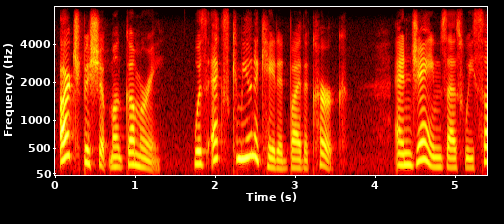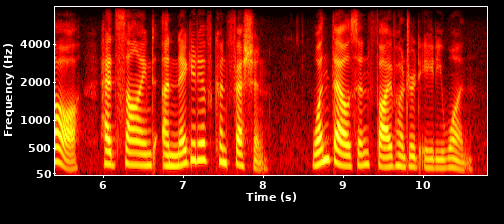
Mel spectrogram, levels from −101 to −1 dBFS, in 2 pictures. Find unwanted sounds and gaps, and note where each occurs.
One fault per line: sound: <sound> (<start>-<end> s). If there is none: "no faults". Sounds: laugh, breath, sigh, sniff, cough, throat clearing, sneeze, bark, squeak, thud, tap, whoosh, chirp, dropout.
no faults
